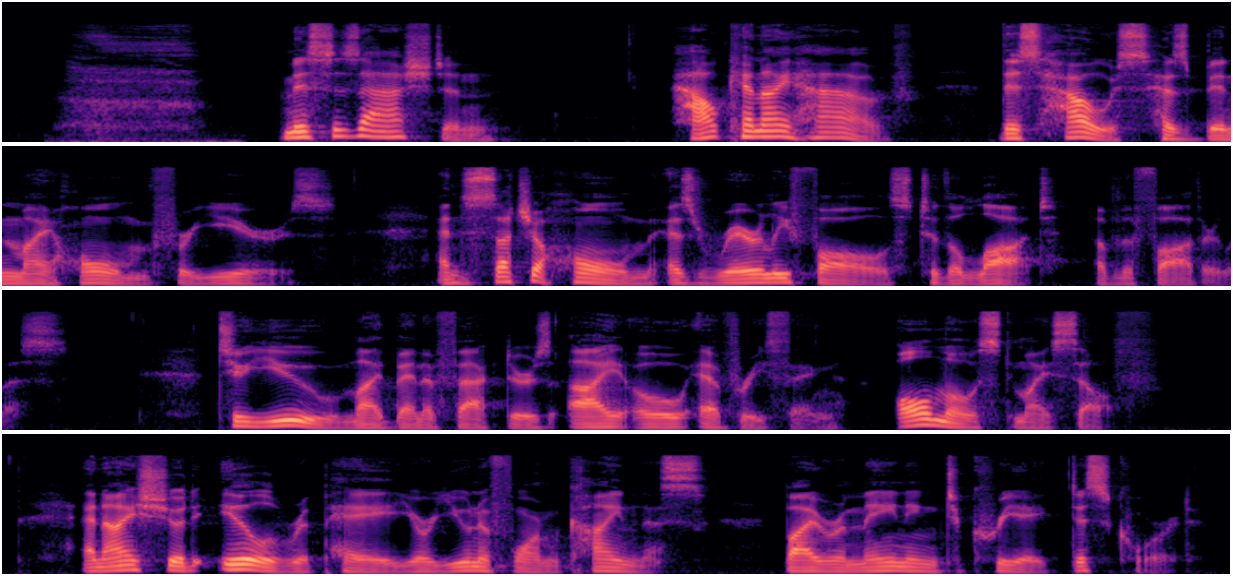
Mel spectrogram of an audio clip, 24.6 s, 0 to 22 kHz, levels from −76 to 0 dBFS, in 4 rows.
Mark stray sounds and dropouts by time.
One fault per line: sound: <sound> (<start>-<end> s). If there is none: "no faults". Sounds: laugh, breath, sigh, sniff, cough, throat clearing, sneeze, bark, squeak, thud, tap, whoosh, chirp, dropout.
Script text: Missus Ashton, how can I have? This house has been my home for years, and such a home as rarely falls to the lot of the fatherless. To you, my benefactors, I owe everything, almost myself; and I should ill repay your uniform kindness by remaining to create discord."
sound: breath (0.2-1.2 s)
